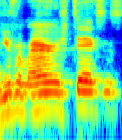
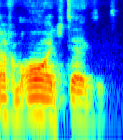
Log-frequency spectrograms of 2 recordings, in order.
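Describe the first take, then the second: First: Orange said with an open ah, like Arange; mock outsider pronunciation. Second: Orange said with a round aw, like Or-ange; local pronunciation. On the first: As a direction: question Orange as ARR-ange, mildly mocking. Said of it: "they be tripping on that". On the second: Retold or imitated. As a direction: answer with Orange as AW-range, calm. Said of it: "He's like".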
